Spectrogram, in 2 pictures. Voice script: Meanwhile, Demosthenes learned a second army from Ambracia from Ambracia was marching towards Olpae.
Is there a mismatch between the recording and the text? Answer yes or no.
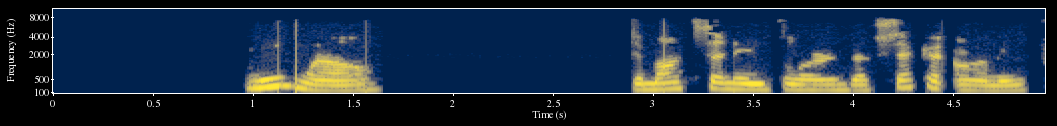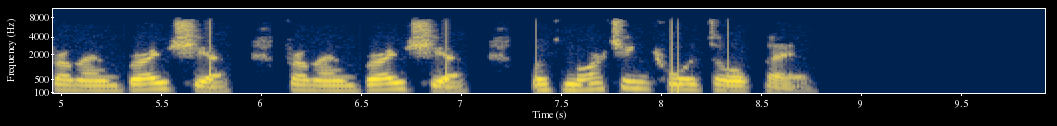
no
